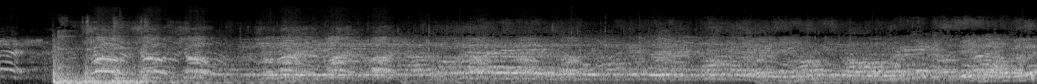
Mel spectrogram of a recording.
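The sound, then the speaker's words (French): A crowd chants against unemployment during a late-1970s protest march on Paris that includes delegations from Longwy and Thionville. The rhythmic chanting of many voices starts abruptly after a brief quieter moment, then continues loud and unbroken over a low rumble. “Chômage, chômage, ras-le-bol, on commençait à l'entendre dans ces manifs de la fin des années 70, on allait l'entendre dans des quantités de manifs depuis. Donc ça, c'est la manif”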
